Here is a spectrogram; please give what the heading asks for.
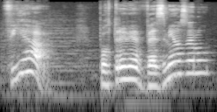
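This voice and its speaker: A man voicing an excitable, gossipy young schoolgirl who shrieks in surprise. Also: faint music behind. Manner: high shrill exclamations.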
